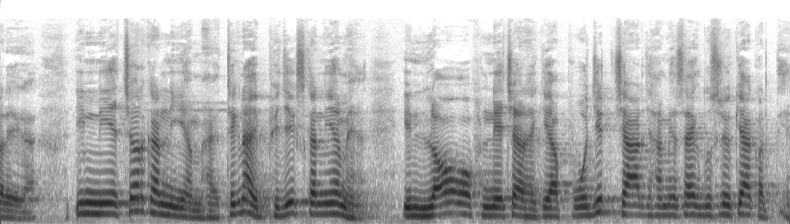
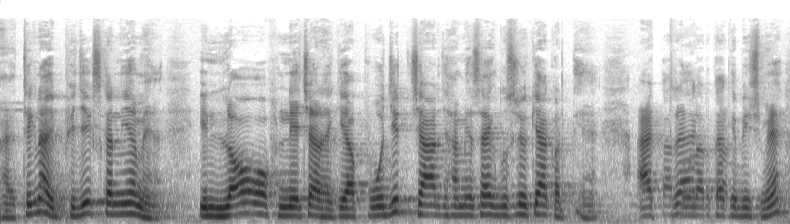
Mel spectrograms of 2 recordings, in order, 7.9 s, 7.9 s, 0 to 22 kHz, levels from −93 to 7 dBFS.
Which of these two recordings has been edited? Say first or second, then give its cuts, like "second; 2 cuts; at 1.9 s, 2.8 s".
second; 1 cut; at 7.0 s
